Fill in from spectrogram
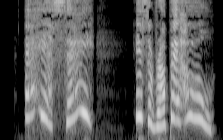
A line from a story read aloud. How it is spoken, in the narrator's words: cried Anne suddenly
